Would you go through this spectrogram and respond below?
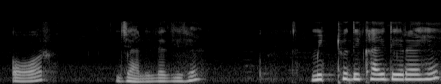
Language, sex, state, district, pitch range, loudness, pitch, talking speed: Hindi, female, Goa, North and South Goa, 150-235 Hz, -26 LUFS, 215 Hz, 120 wpm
